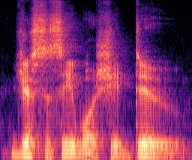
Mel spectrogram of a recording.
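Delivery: usual speaking voice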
